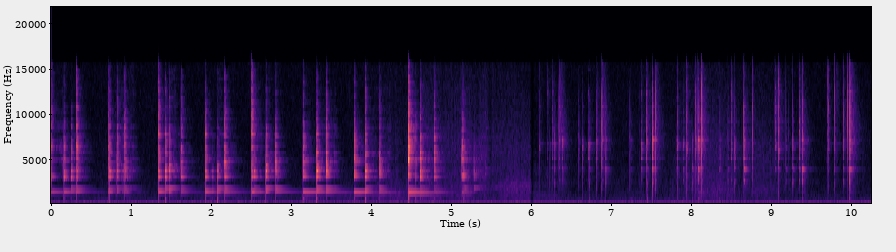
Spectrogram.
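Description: A glossy black glazed ceramic mug shaped like a Darth Vader helmet, hollow and empty, is held in both hands and tapped with long nails in quick, uneven bursts. The first half brings bright, clinking taps with a short ringing tone. After that the taps turn drier, softer and more clicky, with no ring.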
